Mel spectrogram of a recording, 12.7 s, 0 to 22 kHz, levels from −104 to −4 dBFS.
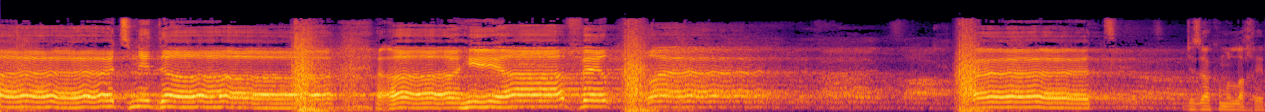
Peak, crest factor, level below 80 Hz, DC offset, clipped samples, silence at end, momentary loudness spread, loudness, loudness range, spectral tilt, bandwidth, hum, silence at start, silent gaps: -2 dBFS; 16 dB; -42 dBFS; under 0.1%; under 0.1%; 0 s; 19 LU; -15 LUFS; 7 LU; -3.5 dB/octave; 11.5 kHz; none; 0 s; none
